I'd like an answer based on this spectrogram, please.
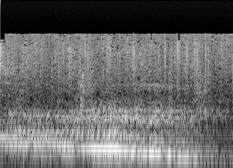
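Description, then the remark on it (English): A car engine rumbles steadily, a low droning hum with a faint tonal whine, easing off slightly toward the end as the vehicle slows to a stop. “Okay, this is far enough. Stop the car.”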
